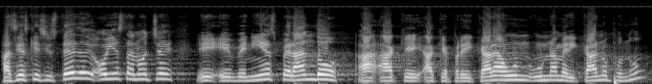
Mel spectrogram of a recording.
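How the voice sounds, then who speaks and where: A Mexican preacher delivers a sermon at moderate pace in Mexican Spanish, his high, lifted voice going into a standing mic at the pulpit. Earnestly telling his story, he keeps restarting on repeated words and then builds to emphatic declarations. The indoor sanctuary, which has a stage, gives a long, ringing reverb.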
